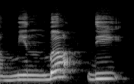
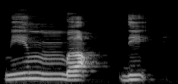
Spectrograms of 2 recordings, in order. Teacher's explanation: Nah, jadi jika kalian bertemu seketika membaca Al-Quran, bertemu dengan nun sukun, bertemu dengan huruf ba, itu dibacanya iqlab. Jadi nun sukunnya seolah-olah tidak ada, ditukar dengan mim.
